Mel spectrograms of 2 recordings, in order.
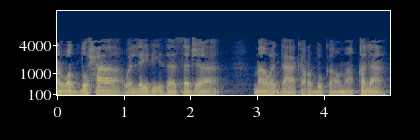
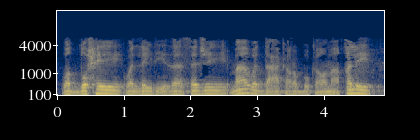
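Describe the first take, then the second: First: The final long vowels are open a sounds. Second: The final long vowels fall between a and e. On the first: "الفتح" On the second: "وبين اللفظين"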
